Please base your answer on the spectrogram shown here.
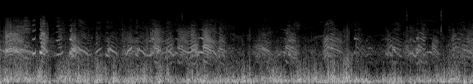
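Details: Chinstrap penguins in Antarctica during mating; a series of harsh, rhythmic honking brays repeating rapidly for several seconds over the din of a busy colony and low wind rumble.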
